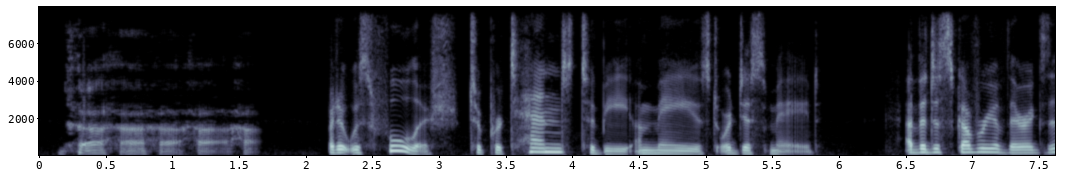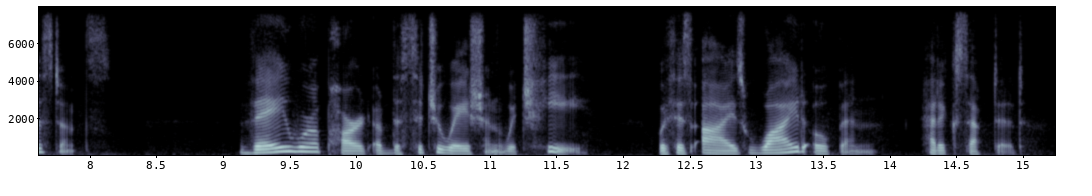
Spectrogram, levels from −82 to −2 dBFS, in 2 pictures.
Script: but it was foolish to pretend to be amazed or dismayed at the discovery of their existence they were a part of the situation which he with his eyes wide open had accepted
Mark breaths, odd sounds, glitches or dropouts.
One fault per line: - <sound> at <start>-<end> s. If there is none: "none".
- laugh at 0.1-1.7 s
